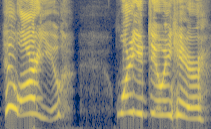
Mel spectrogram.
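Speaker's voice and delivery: panicked guy demanding answers; truck driver voice. Pretend. Truck driver confronts intruder.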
